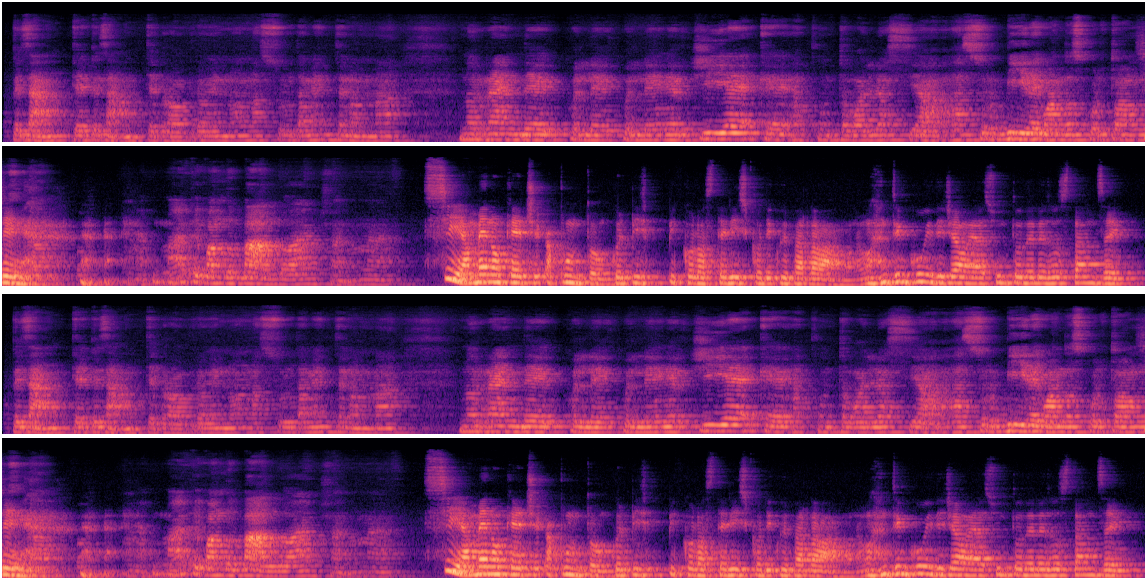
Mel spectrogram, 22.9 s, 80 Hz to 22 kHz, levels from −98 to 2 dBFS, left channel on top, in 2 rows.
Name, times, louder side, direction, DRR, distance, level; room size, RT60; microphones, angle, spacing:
voice 1, 0.1-11.9 12.2-12.3 12.6-15.4, right 1 dB, 10° right, -4 dB, 0.8 m, -30 dB
voice 2, 11.4-13.4 15.7-22.6, left 1 dB, 10° left, 5 dB, 0.5 m, -21 dB
6.5 x 4.4 x 4.3 m, 0.79 s
head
